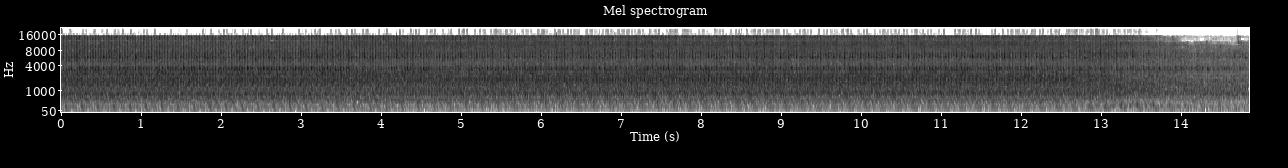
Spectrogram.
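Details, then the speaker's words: Detroit 60 Series 12.7 diesel, idle raised, good oil pressure, almost no blow-by: regular knock about two and a half per second over the idle; cause unknown, owner suspects broken piston skirt, possibly wrist pin. "My thought is it could be a broken piston skirt."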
